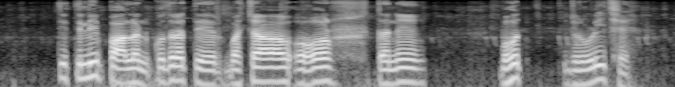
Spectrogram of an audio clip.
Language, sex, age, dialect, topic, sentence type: Magahi, male, 51-55, Northeastern/Surjapuri, agriculture, statement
